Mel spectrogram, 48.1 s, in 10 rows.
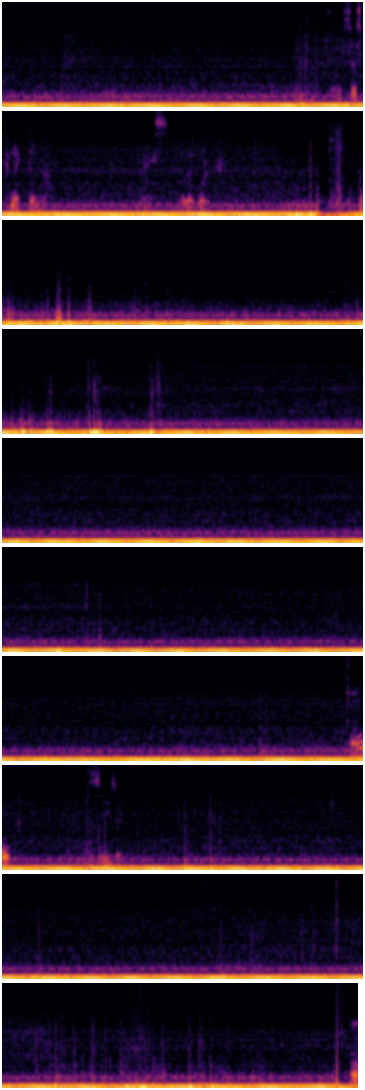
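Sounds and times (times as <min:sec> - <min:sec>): car engine idling: 0:00.0 - 0:48.0.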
